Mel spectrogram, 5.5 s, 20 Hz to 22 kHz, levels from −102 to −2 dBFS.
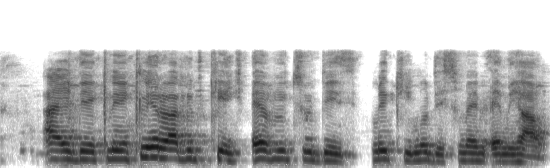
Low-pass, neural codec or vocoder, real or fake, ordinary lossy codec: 7.2 kHz; codec, 44.1 kHz, 3.4 kbps, Pupu-Codec; fake; none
